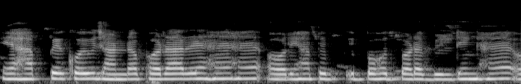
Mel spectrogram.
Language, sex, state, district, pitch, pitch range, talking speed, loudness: Hindi, female, Jharkhand, Palamu, 250 Hz, 245-255 Hz, 170 wpm, -13 LUFS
